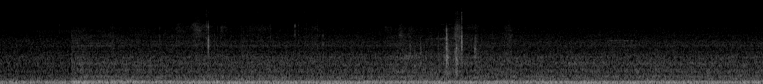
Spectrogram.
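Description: Steady low room hum, with a few light taps or clicks about two seconds in and again around four and a half seconds.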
